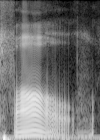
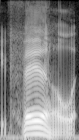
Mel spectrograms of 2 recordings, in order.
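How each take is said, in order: First: The vowel sounds like the one in 'all'. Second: The vowel sounds like the one in 'ail'. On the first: This is the name as outsiders say it. "being pronounced Fall" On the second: This is the name as the family says it. "conditioned us to say Fail"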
